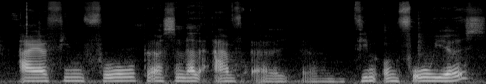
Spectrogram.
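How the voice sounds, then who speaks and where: A woman's very deep, low voice in a French accent, with ordinary pitch variation. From France. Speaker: film director. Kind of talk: interview. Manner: halting.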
